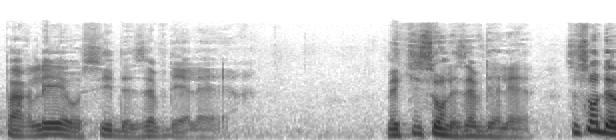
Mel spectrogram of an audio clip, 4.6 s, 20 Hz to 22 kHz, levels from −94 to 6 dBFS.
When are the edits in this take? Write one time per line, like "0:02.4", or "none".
none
